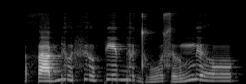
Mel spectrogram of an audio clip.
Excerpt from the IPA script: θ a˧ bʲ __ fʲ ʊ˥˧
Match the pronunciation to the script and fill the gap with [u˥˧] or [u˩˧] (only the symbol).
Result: u˥˧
